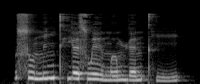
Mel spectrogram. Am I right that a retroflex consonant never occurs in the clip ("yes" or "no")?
yes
